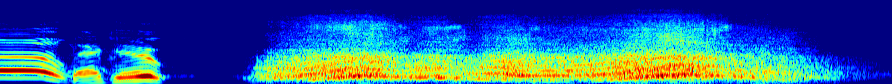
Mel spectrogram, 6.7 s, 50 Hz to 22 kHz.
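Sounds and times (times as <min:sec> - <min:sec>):
speech: 0:00.5 - 0:02.2
drag race car with untuned 200-shot nitrous setup doing a burnout: 0:01.8 - 0:06.6.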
